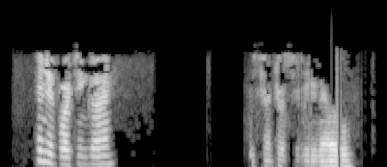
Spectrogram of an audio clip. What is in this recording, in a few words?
Phx PD Fire Dispatch; K9 - FDCOM 9 - West; Phx Fire and Public Works; RWC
